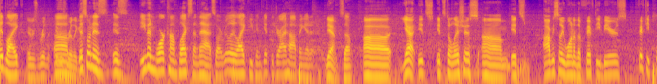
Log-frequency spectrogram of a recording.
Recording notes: head to Monday Night Brewing’s Tie One On 8 Year Anniversary party and record live at the event!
